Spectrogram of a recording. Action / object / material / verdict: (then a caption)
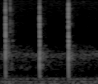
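tap / waxed cheese wheel / cheese / dry. Three sharp, dry taps on a dried-out, hardened spot in a cut-open home-waxed cheese wheel, each click brief with almost no ring, over a low steady background hum. The spot went hard from exposure to air.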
